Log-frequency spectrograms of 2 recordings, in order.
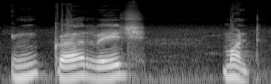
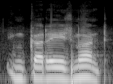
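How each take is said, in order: First: "encouragement" very slow: en, cou, rage, ment; syllable by syllable. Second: Said in the usual way. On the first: Shown as a demonstration. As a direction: break "encouragement" into separate beats. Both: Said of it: "polysyllabic words".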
